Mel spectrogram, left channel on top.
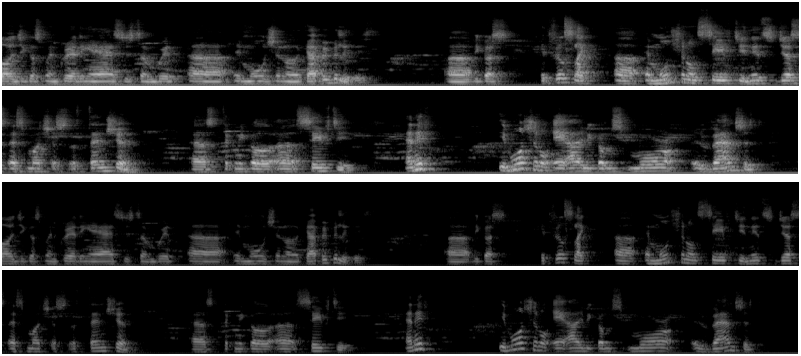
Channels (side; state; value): right; quieter; 13.6 dB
